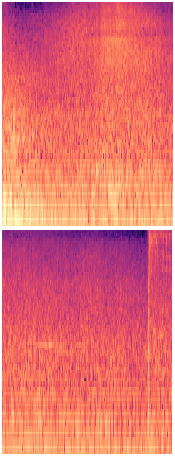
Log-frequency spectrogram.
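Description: Confringo blasting spell going off in Hogwarts Legacy inside a mine, with a loud rumbling explosion that slowly fades, then a sharp crack near the end.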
